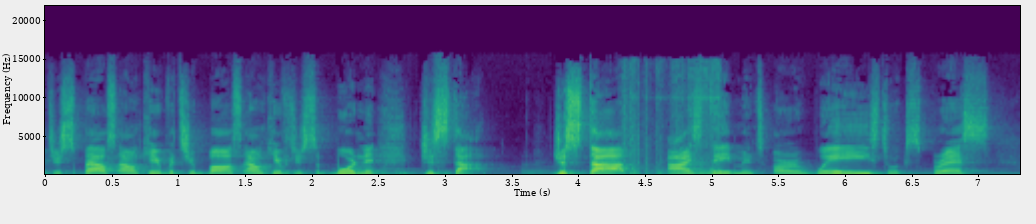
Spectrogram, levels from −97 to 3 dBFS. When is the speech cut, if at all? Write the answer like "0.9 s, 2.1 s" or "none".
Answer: 2.7 s, 4.5 s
